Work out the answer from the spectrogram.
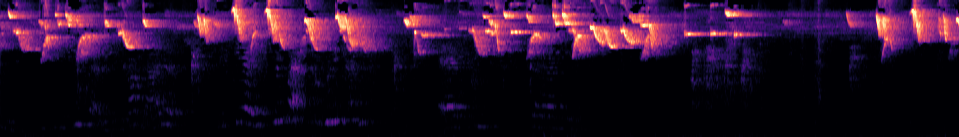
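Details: Saffron finch delivering Trator song, dense series of loud, high descending chirps repeated several times a second, broken by short pauses, faint low sounds beneath.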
